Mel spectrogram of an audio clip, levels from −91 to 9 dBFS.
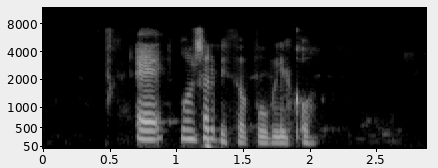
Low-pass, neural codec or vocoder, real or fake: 7.2 kHz; codec, 16 kHz, 4 kbps, X-Codec, HuBERT features, trained on general audio; fake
